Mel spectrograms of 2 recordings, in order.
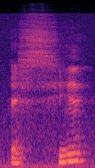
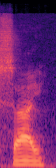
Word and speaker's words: Hsieh: Alex Hessie? Where? Where? Oh, Alex Sai, silent H.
